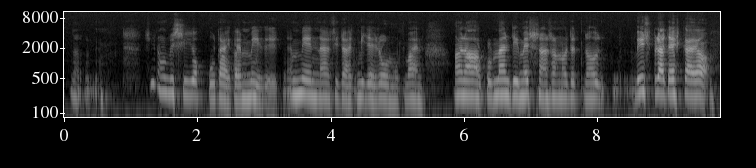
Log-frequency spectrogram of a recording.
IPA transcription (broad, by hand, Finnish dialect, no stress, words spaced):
no siːn ol ʋisːiː jokːuː tɑikɑ em mie em mie enːæː sitæ et mite se ol mut myø ɑin ɑinɑˑ ku mæntiː mesːæː ni sɑnːoit et no ʋispilæ tehːæː jɑ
